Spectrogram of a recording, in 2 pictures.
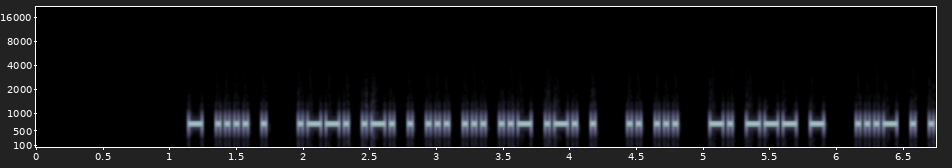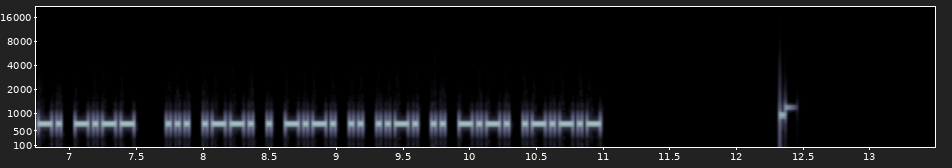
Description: Morse code, heard as a keyed tone, about 34 wpm, 700 Hz. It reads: THE PRESSURE IS NOT VERY SPECIFIC.
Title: Sentences from Top 1000 Words - Review Part 6 - 35wpm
